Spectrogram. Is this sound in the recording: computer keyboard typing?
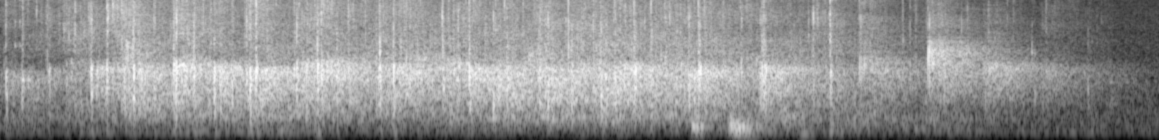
no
